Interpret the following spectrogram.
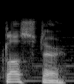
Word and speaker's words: Gloucester: Lady Hermione agreed it would be splendid adventure with a map marked with peculiar names like Lester pronounced Lester and Gloucester pronounced Gloucester. They planned their journey.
